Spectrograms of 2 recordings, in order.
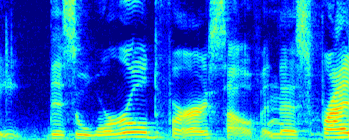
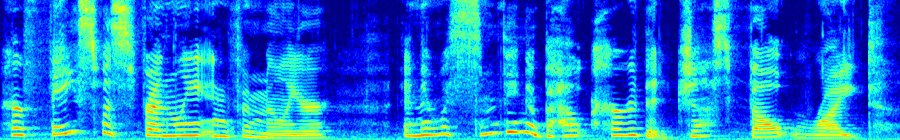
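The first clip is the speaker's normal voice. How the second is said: storybook reading. A narrator's reading. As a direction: read it like bedtime story time with little ones. Reads picture book aloud.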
